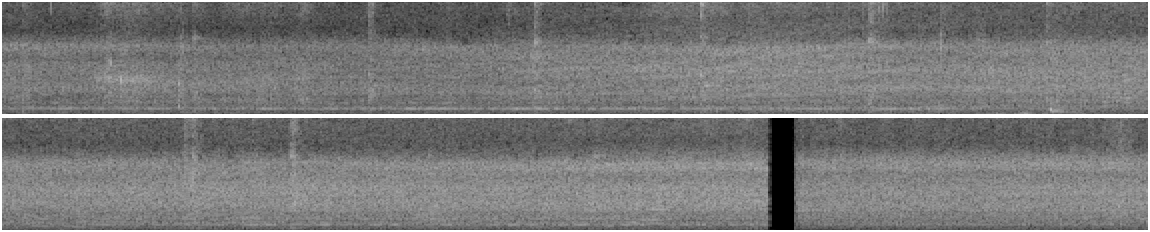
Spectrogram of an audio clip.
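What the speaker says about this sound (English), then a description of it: "So I'm on the train now" A train runs toward Reading Green Park, heard from inside as a steady rumbling interior drone with a faint tonal hum, a brief bump midway and a short dropout near the end.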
